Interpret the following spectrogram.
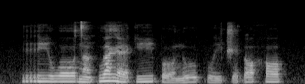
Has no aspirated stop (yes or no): yes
